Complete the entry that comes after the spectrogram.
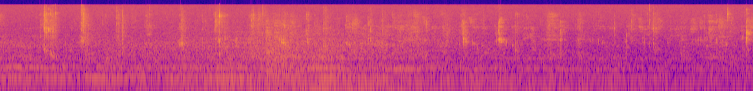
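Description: Close-up chewing and biting of fried fish: wet mouth sounds with scattered short, crisp crunches and clicks.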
